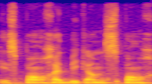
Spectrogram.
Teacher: we find also cases where the initial vowel is deleted so we have a word like espon becomes SP that also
